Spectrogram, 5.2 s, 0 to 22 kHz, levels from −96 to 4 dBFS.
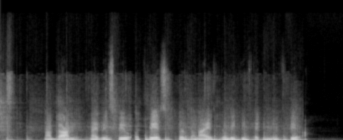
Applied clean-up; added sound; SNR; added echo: neural mask model RNNoise.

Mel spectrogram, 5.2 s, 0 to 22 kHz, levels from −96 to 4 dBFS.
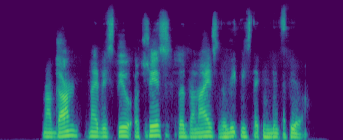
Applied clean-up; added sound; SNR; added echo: neural mask model Resemble Enhance denoiser.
